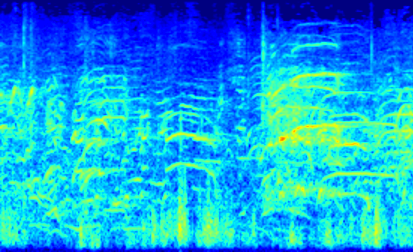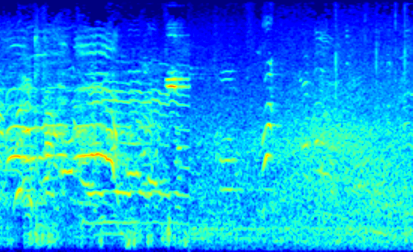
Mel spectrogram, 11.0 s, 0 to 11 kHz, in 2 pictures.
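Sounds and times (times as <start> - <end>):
people shouting and calling: 0.0 - 10.1.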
